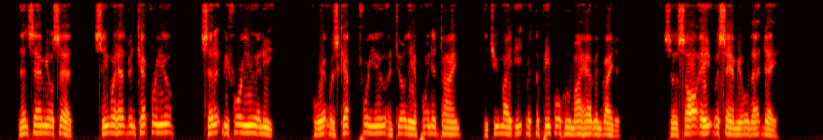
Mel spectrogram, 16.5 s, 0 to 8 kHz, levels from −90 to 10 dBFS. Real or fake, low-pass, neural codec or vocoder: fake; 7.2 kHz; vocoder, 44.1 kHz, 128 mel bands every 256 samples, BigVGAN v2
